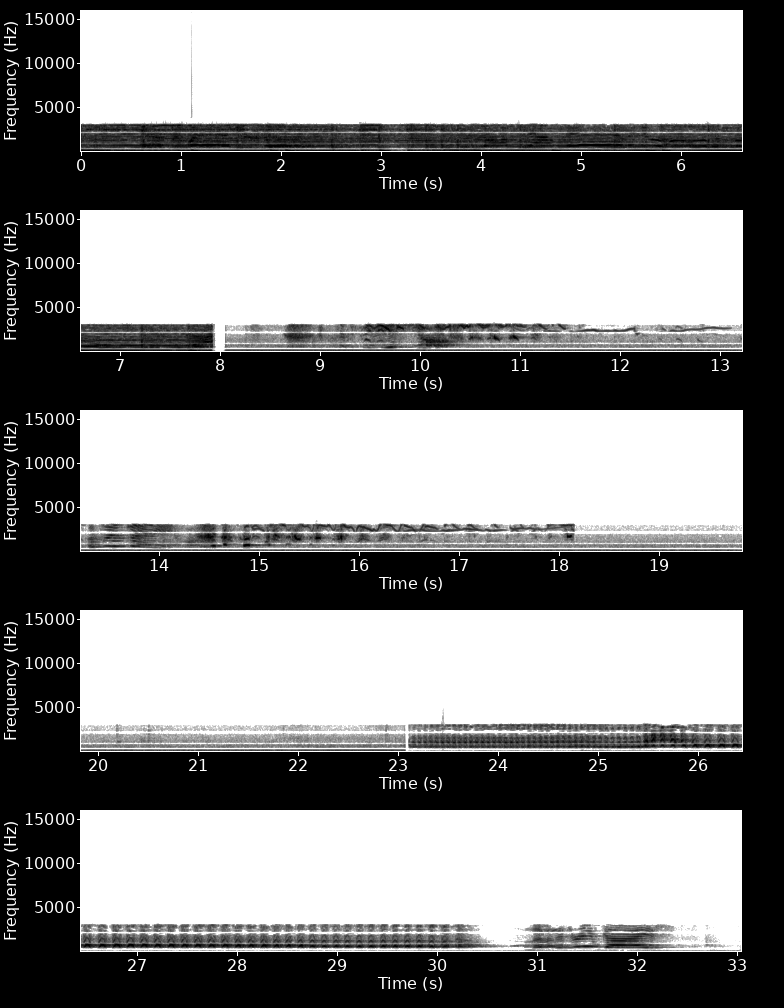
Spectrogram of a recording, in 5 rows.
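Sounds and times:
kookaburra laughing call: 0:08.8 - 0:18.2, 0:23.1 - 0:30.6
person speaking: 0:30.9 - 0:32.4.

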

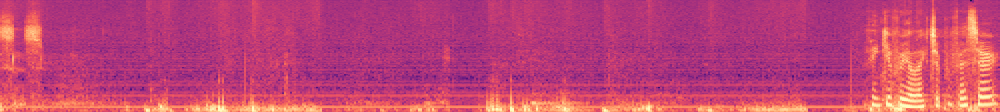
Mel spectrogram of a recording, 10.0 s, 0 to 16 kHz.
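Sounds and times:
sound system hum: 0:00.0 - 0:10.0
microphone handling thumps: 0:01.2 - 0:03.3, 0:04.1 - 0:08.2.

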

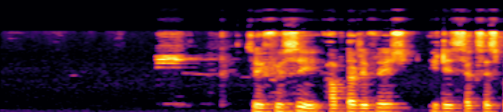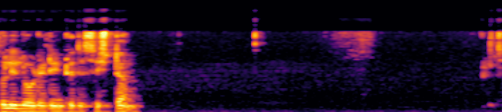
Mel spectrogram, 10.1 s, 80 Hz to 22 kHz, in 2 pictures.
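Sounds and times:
soft rustle: 0:08.2 - 0:09.0.

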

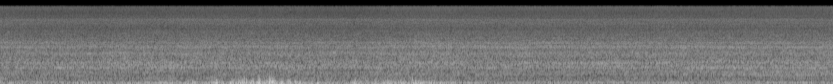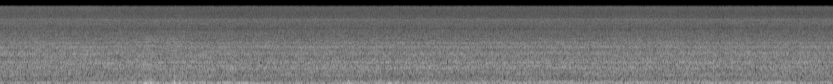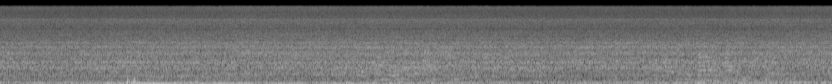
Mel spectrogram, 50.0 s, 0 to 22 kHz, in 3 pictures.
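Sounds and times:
hair dryer blowing: 0:00.0 - 0:49.9.

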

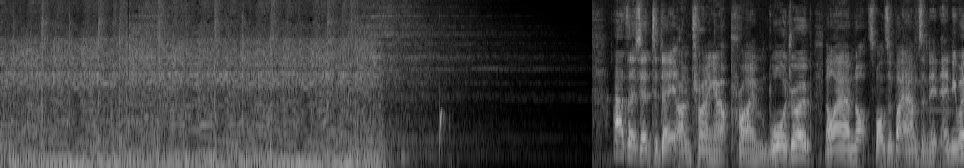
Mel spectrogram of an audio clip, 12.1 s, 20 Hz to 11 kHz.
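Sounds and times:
rock intro tune: 0:00.0 - 0:05.4.

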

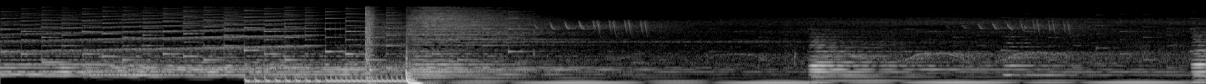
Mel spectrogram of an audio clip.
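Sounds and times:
sustained synth chords: 0:00.0 - 0:12.0.

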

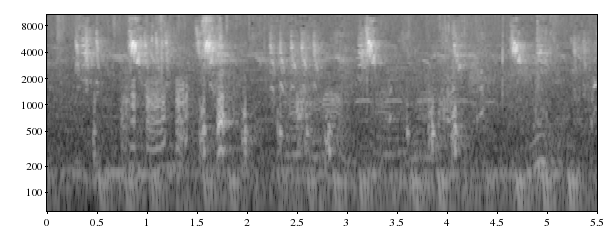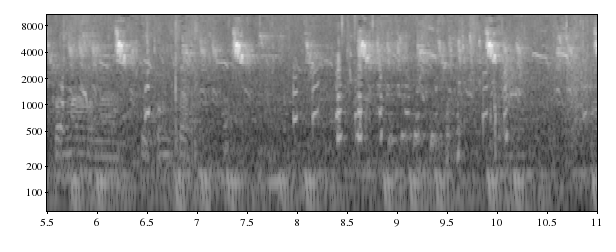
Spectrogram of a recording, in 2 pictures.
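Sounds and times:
chickens clucking: 0:00.0 - 0:11.0
small bird chirping: 0:00.0 - 0:11.0.

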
